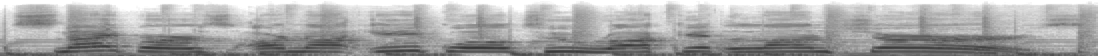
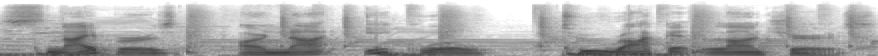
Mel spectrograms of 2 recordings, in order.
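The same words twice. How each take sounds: First: It is said louder. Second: It is said at normal volume.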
